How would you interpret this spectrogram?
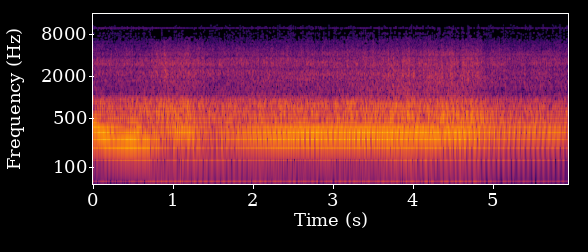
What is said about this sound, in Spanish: la mujer que está mordisqueando una ramita ve a lo lejos otro automóvil que avanza por el camino. Es un elegante coche negro que se dirige al pozal de la culebra.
